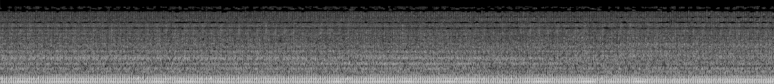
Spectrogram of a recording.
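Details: F430 V8 at cold-start idle: a light, regular tick of about four per second rides over the fast, even idle; cause of the ticking unknown.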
